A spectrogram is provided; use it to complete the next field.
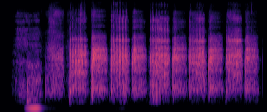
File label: pug pant; natur-tiere; hunde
